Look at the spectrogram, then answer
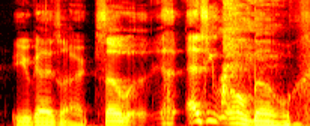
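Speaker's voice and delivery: put-on on-air radio announcer delivery. Co-host opening their show, in a mock radio announcer voice. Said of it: "Why do people on the radio talk like that".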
